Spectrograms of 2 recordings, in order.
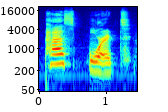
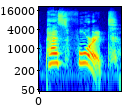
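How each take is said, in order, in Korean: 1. 첫 소리는 두 입술을 붙여서 나요. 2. 첫 소리는 f처럼 나요. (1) "윗입술, 아랫입술 꼭 붙여서" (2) "P를 자꾸 passport 이렇게 잘못 발음하시는 분들도 계셔요"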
